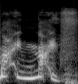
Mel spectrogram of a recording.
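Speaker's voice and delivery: very high, pissed-off, angry yelling shout. Retelling how an angry traveler answered a security agent: imitating an angry yell. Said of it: "you don't need to yell".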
